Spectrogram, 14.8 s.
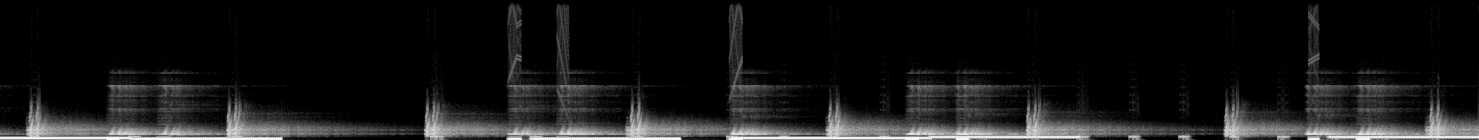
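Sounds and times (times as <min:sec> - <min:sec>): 
sine wave tone: 0:00.0 - 0:02.8, 0:05.1 - 0:10.9, 0:13.1 - 0:14.7.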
